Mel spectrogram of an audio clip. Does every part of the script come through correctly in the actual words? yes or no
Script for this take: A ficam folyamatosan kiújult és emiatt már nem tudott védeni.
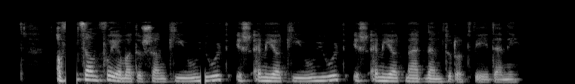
no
